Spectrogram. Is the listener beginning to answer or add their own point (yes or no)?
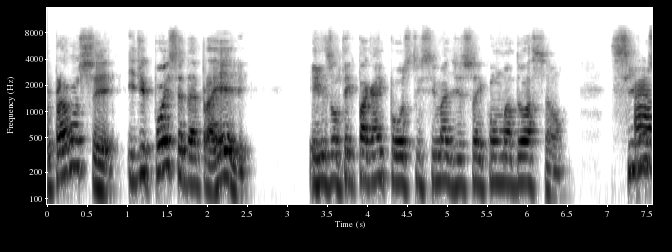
no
